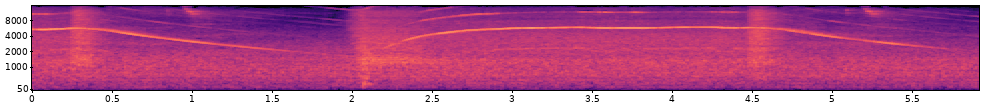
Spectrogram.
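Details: High-pitched whining drill sweeping up and down in pitch as it speeds up and slows, with brief hissing bursts: a dental high-speed handpiece cutting a tooth in an ADC practical exam demo of a full gold crown (FGC) on tooth #36.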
